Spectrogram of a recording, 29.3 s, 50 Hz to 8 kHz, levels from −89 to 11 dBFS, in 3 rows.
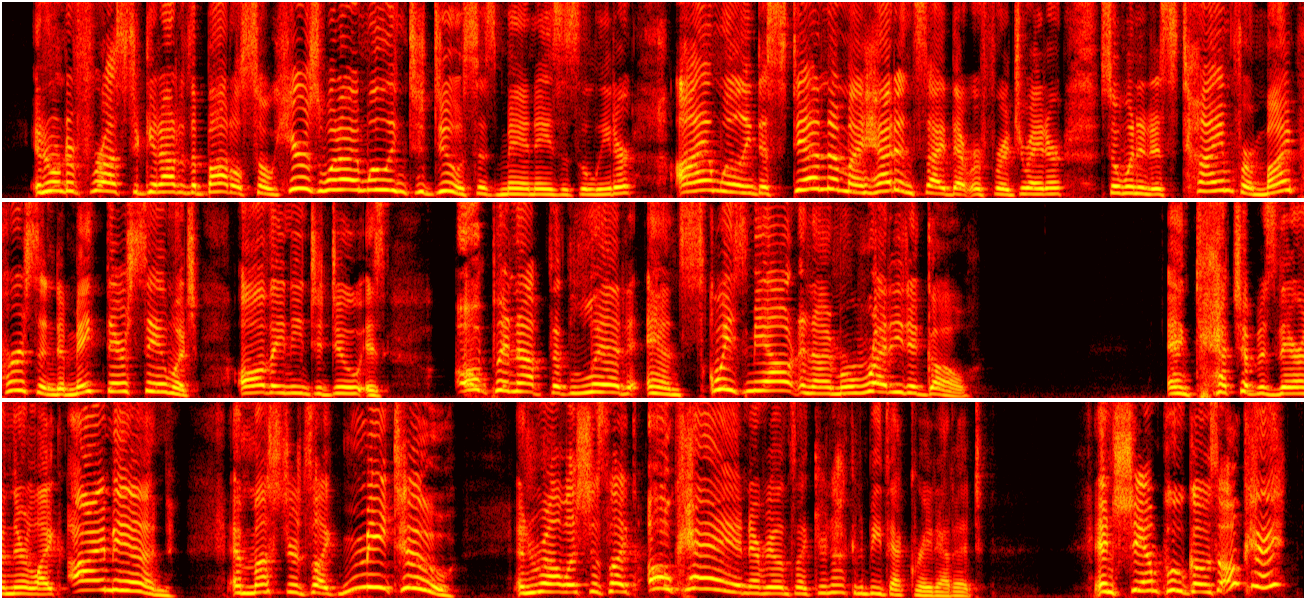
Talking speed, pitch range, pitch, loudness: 205 wpm, 245-350 Hz, 290 Hz, -18 LUFS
